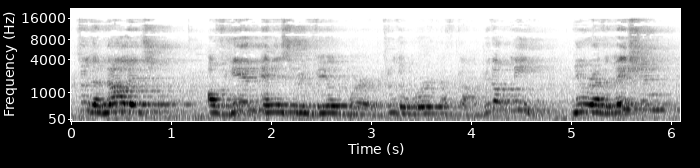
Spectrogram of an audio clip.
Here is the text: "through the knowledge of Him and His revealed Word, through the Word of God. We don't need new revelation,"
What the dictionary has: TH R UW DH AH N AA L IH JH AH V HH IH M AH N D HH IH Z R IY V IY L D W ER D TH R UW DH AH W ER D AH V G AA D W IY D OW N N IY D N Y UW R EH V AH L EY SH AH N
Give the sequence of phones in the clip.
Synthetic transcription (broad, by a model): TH R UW DH AH N AA L IH JH AH V HH IH M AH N HH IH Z R IY V IY L D W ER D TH R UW DH AH W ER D AH V G AA D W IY D OW N N IY D N Y UW R EH V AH L EY SH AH N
